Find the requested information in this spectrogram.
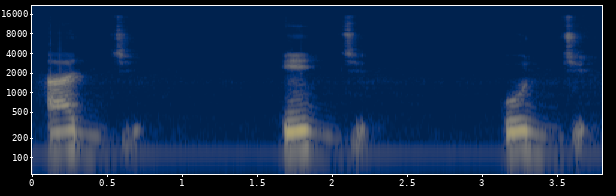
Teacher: قلقلہ کی بھی آواز ہو رہی ہے اور جیم کے مخرج کا بھی بالکل کلیئر پتہ چل رہا ہے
